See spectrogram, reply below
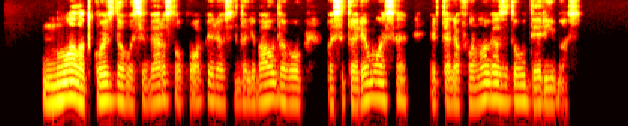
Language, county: Lithuanian, Alytus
